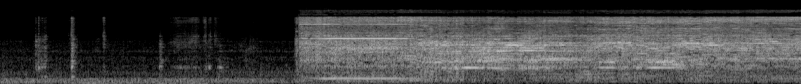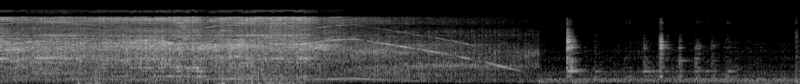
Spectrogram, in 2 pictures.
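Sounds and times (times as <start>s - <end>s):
angle grinder on metal: 3.0s - 13.4s
grinder disc spinning down: 3.0s - 13.4s.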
